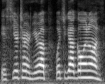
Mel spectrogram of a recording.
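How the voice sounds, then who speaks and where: A woman's voice: a little high, steady tone, brisk, clear, resonant tone. A woman hosting a podcast in casual chat, talking in a chatty, rambling way. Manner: chatty, rambling, laughs easily. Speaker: podcast host.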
